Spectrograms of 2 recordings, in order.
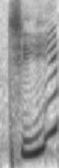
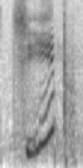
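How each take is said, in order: First: Plain chirp. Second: "tschiep" chirped much higher and softer, rising; shy chirp. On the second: Shy lady sparrow cheeping to the anxious sparrow, soft high chirp. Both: Acted.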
